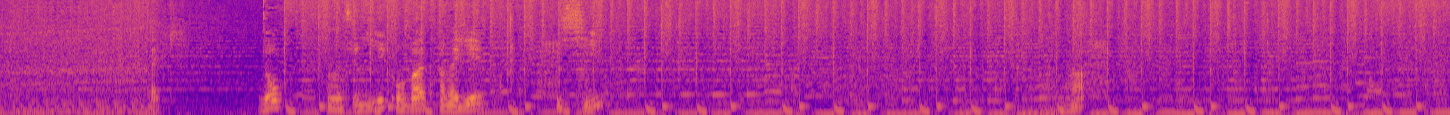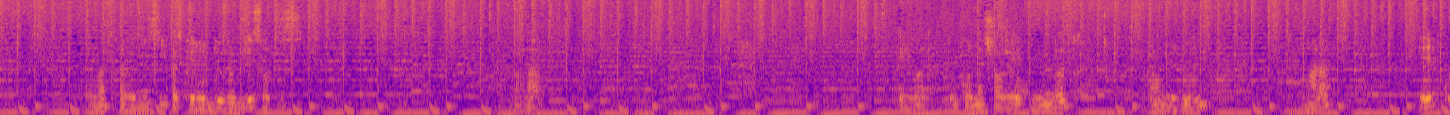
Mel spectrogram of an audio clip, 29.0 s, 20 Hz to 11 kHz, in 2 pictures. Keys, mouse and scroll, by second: 0.5 click, 3.5 click, 4.8 middle click, 5.3-9.0 middle drag, 9.2-13.0 middle drag, 13.6-17.2 middle drag, 18.0 click, 19.8-22.0 middle drag, 22.7-24.0 drag, 24.0 alt+shift+q, 25.3-29.0 middle drag.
